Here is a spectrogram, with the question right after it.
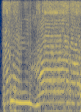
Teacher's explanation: فبتفخم حرف النون لوجود حرف موجود في الكلمة مفخم زي الراء. المفروض ان وانت بتقرأي تعلمي ان اخر لسانك موجود تحت في الحرف يعني الحرف اقصى لسان مش مستعلى زي حرف القاف ولا الظاء ولا الطاء ولا الخاء ولا الغين دي اللي هو اقصى لسان مستعلى هشاور عليه بالسهم اقصى لسان نازل مستفل.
